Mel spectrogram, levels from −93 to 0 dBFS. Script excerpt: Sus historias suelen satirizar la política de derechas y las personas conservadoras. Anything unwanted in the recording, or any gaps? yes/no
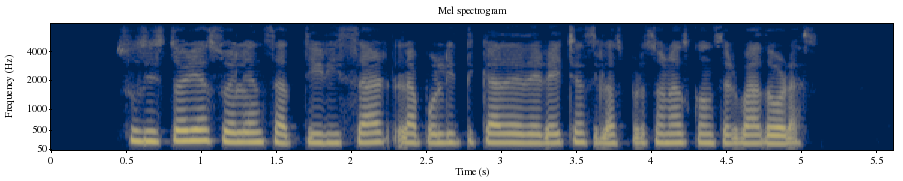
no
